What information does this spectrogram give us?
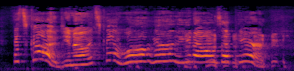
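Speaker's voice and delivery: high-pitched everyday voice perched up high. Imitating how they used to talk about past partners, in a high-pitched voice. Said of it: "I talked in that high-pitched voice".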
